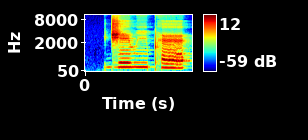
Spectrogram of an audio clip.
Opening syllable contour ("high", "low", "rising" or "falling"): low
